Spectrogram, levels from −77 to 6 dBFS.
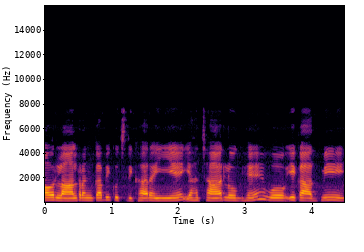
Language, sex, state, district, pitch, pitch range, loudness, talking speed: Hindi, female, Chandigarh, Chandigarh, 195 Hz, 180-200 Hz, -17 LUFS, 215 wpm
